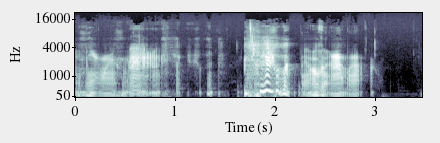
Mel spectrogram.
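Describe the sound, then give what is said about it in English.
A voice imitates soft animal-like coos and whimpers in several short bursts, moderately loud, with breathy, wavering tones and brief pauses between them, imitating the mostly silent character from The Mandalorian. “I think that we're all pretty enamored with your coos and whimpers.”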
